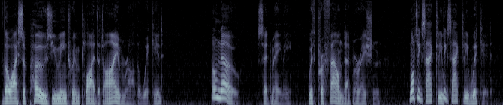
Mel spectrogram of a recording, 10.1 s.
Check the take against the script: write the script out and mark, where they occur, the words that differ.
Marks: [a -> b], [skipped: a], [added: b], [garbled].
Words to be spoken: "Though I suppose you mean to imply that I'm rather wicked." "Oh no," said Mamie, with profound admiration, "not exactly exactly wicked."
"Though I suppose you mean to imply that I'm rather wicked." "Oh no," said Mamie, with profound admiration, "not exactly exactly wicked."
